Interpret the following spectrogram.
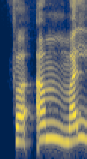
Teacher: فَأَمَّلْ، میم کے اوپر تشدید ہے، میم مشدد ہے، غنہ ہوگا، یعنی میم کی آواز کو ہم ناک میں ٹھہرائیں گے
